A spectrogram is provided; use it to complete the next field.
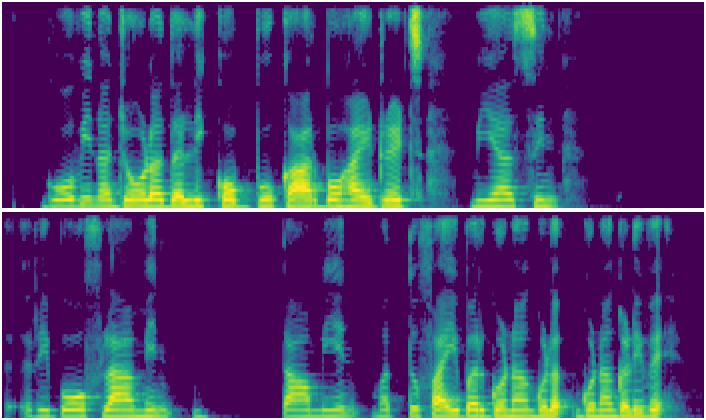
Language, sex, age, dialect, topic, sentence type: Kannada, female, 25-30, Mysore Kannada, agriculture, statement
